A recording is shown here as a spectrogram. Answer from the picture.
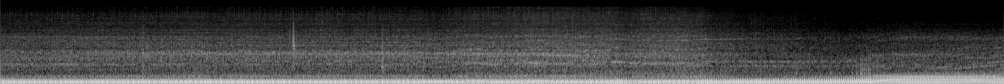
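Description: Yamaha FJR1300's inline-four engine idling through Yoshimura R77 slip-on pipes with the baffles removed, then revving up as the bike pulls away near the end.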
